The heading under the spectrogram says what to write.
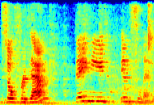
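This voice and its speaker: Amid noticeable background noise and audible room echo, a woman with a high pitch projects her raised voice at a moderate pace with ordinary pitch variation. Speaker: diabetes educator. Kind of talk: health seminar talk.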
